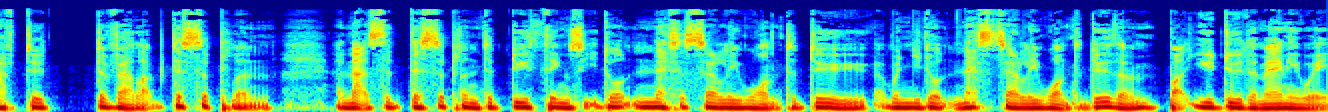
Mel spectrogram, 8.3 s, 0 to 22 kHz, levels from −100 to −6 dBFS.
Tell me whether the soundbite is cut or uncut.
uncut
